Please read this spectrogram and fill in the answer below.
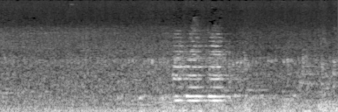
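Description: A vehicle horn sounds two short honks in quick succession about two seconds in, over a steady low rumble of street traffic.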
